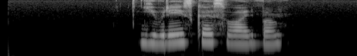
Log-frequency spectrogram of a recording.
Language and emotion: Russian, neutral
